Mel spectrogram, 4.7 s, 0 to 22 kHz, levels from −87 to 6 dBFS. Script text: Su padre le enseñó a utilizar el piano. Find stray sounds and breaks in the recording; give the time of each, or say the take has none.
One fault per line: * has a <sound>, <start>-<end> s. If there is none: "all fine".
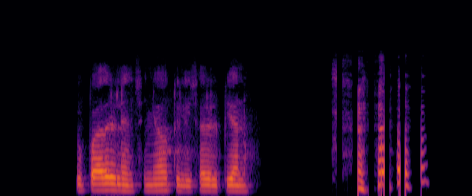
* has a laugh, 3.3-4.3 s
